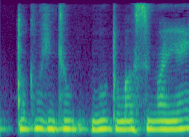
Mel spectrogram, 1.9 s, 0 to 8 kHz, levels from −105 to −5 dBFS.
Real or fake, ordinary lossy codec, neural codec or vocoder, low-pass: fake; MP3, 64 kbps; codec, 16 kHz, 1.1 kbps, Voila-Tokenizer; 7.2 kHz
